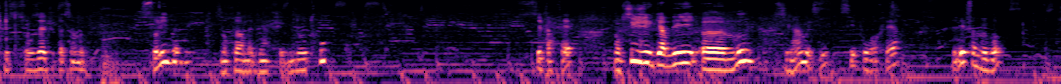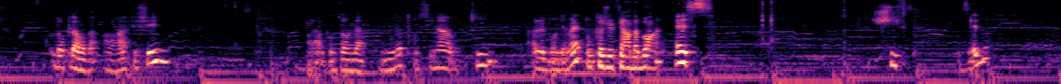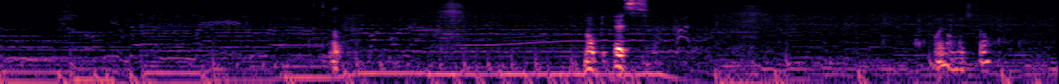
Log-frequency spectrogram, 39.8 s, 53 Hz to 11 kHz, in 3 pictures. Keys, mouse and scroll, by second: 0.1 z, 3.1-7.0 middle drag, 8.6-10.6 middle drag, 11.1 click, 13.0-15.3 middle drag, 16.2 click, 18.2-19.6 middle drag, 19.6-20.3 scroll down 1, 20.3-22.5 middle drag, 22.9 s, 37.6-39.0 middle drag, 39.0-39.7 scroll down 1.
